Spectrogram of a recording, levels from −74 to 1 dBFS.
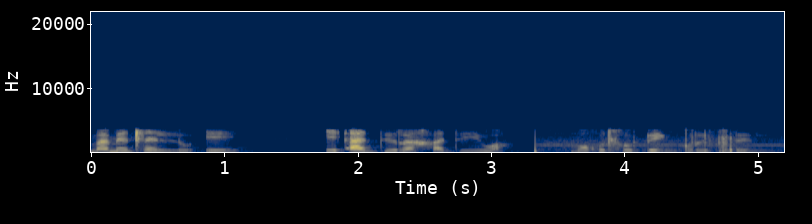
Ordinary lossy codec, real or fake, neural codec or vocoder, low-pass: AAC, 24 kbps; real; none; 3.6 kHz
